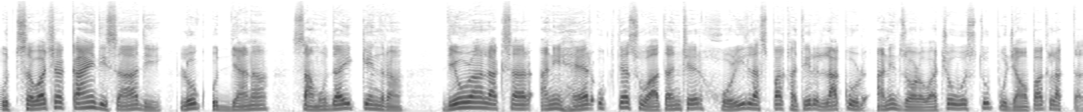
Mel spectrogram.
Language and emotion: Goan Konkani, neutral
